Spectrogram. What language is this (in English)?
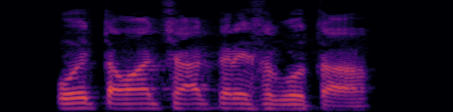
Sindhi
